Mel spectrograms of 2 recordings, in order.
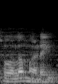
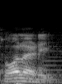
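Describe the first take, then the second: First: The first word ends with an m sound. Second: The first word ends without an m sound. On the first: The millet will get burnt. The speaker calls it wrong. "இம் சொல்லக்கூடாது" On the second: The speaker calls it right. "இம் சொல்லாம"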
